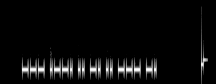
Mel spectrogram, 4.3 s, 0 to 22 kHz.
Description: Morse code, heard as a keyed tone, about 30 wpm, 700 Hz. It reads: OPINION
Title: Sentences from Top 1200 Words - New Word Drill - 30wpm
